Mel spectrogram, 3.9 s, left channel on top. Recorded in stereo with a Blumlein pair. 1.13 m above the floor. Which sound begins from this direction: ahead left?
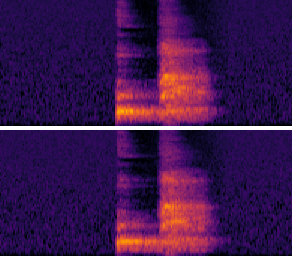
A shout, at 1.5 s.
